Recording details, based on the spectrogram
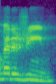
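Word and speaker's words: Medellín: So the locals call it Medellin.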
